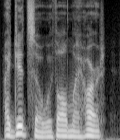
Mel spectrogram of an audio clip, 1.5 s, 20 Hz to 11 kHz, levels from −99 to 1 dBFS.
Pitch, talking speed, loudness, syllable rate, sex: 125 Hz, 280 wpm, -16 LUFS, 5.5 syllables/s, female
